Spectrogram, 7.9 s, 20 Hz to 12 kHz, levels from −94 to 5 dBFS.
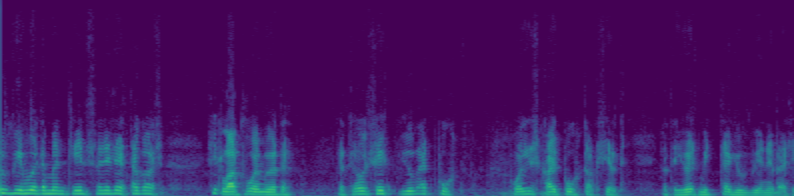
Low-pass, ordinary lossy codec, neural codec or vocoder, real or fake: none; none; none; real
